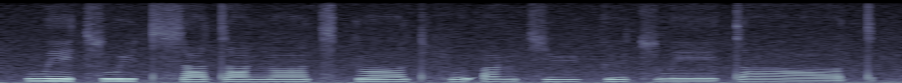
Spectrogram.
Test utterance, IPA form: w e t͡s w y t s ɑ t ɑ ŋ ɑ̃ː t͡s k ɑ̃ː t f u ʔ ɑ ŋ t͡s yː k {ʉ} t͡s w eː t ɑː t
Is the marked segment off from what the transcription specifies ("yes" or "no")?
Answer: no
